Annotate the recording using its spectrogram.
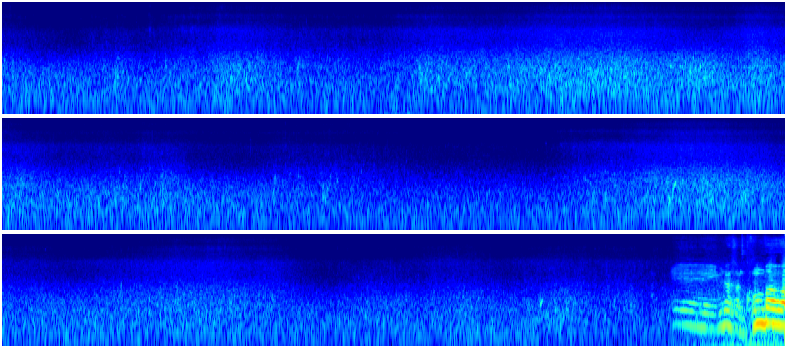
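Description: Gentle waves wash softly on open water.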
